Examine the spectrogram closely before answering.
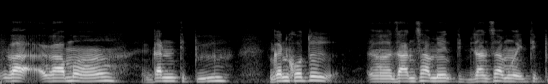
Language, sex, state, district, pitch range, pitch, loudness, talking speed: Wancho, male, Arunachal Pradesh, Longding, 140-160 Hz, 155 Hz, -16 LUFS, 165 wpm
